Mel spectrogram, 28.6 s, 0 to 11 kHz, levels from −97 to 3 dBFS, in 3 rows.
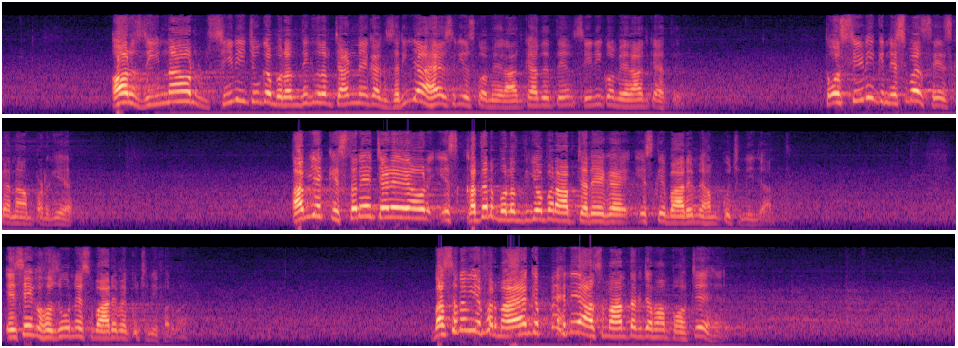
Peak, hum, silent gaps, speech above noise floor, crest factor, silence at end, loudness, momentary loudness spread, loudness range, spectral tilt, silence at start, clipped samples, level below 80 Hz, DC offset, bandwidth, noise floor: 0 dBFS; none; none; 32 dB; 18 dB; 2.25 s; -16 LUFS; 18 LU; 11 LU; -3.5 dB/octave; 1.1 s; under 0.1%; -64 dBFS; under 0.1%; 8 kHz; -48 dBFS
